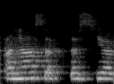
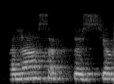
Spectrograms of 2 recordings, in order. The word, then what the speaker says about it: Anasaktasya: Is that where Anasaktasya Vishayan Yatharam Upayunjataha Kam Guru Maharaj?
